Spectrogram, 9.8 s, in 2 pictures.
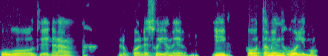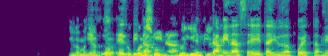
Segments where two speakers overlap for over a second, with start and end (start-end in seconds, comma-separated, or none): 6.2-8.1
